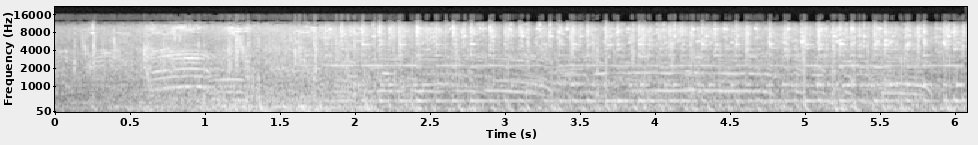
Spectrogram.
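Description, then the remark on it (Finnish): A steady series of sharp, rhythmic strikes, played on an instrument to mimic cross-country ski poles, dubbed over a ski broadcast of Krista Pärmäkoski skiing, runs throughout over a dense, hissy background with faint swooping tones. “Tässä Krista Pärmäkoski hiihtää ja kuuntelee ne sauvaiskut.”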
